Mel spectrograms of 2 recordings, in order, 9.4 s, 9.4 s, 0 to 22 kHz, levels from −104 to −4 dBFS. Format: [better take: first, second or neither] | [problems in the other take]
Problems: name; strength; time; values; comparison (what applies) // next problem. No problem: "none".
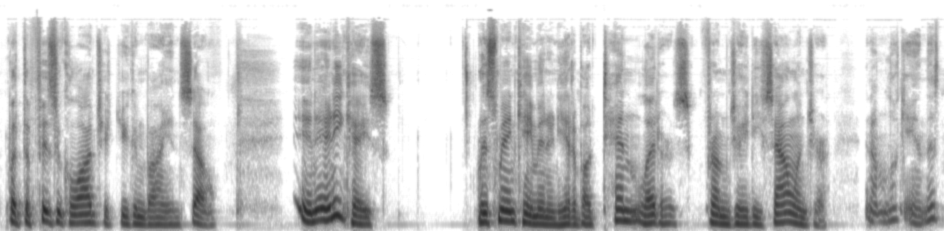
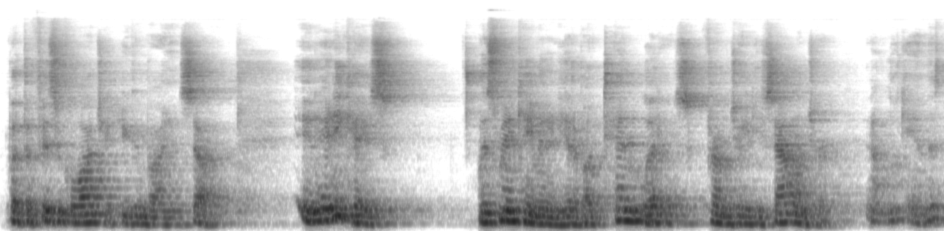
first | room echo; noticeable; dies away in 0.8 s // off-mic speech; far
